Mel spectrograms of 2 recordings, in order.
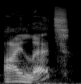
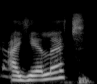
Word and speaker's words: Ayelet: Your proper pronunciation is Ayelet? That's totally fine. The way my parents would pronounce it would be more like Ayelet.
